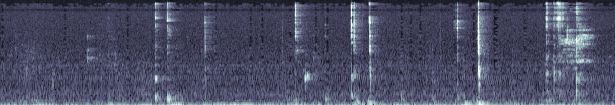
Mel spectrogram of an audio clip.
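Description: About ten faint computer mouse clicks, scattered and several bunched near the end.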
